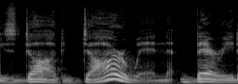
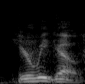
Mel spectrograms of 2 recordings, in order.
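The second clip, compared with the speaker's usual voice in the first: plain reading voice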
